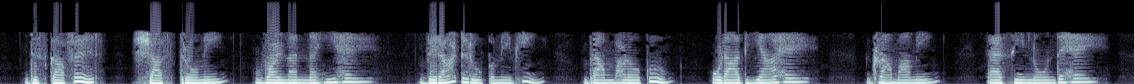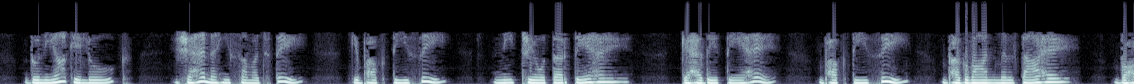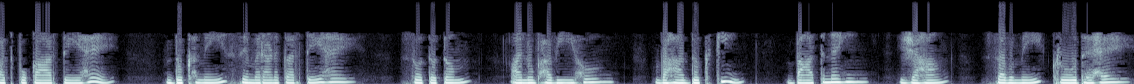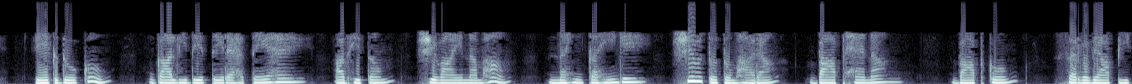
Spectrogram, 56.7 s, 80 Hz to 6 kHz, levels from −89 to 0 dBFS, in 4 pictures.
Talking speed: 90 wpm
